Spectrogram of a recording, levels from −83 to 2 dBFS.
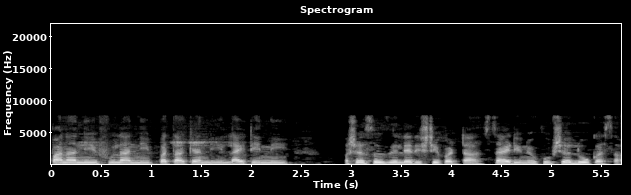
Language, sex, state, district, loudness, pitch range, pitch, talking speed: Konkani, female, Goa, North and South Goa, -17 LUFS, 185-220 Hz, 195 Hz, 125 wpm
